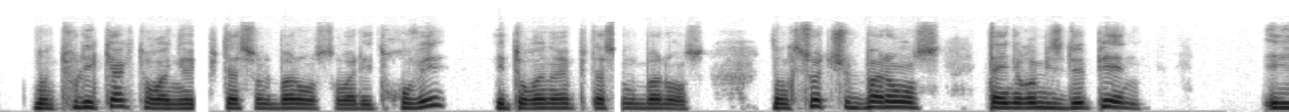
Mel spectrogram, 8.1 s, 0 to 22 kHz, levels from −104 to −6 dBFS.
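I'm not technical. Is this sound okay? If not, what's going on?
No. The speech briefly drops to silence twice, from 1.20 to 1.31 s and from 3.82 to 3.90 s, fading softly out and back. This is AAC frame loss with muting: chunks of compressed audio went missing and the player filled the gaps with silence.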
